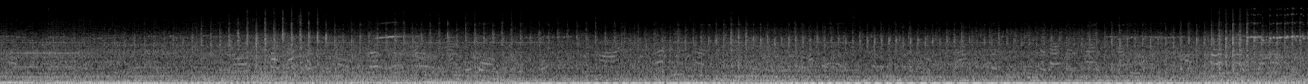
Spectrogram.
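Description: Deep engine rumble of heavy vehicles passing in a military parade, taking on a rapid, even throbbing from about halfway through, over crowd voices.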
